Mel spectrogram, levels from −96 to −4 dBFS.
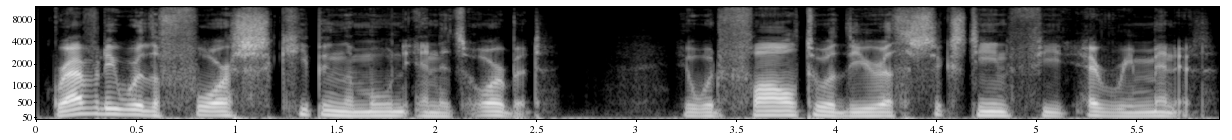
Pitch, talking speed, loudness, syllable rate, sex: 120 Hz, 215 wpm, -21 LUFS, 6.3 syllables/s, male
